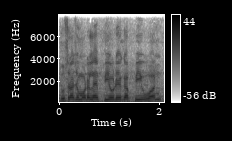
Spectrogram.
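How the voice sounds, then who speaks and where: A man vlogging through an expo hall, listing models and prices in a steady, repetitive way. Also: on the high side, normal speed. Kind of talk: walkthrough vlog listing prices. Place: busy indoor trade expo hall. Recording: noisy expo hall phone recording.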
